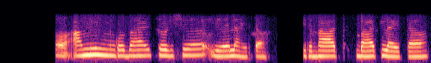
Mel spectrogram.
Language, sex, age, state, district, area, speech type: Goan Konkani, female, 18-30, Goa, Bardez, urban, conversation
